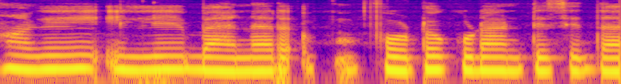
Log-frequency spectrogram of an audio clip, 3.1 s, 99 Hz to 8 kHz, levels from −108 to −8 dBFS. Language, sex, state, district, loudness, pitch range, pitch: Kannada, female, Karnataka, Bidar, -15 LUFS, 200-215 Hz, 210 Hz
